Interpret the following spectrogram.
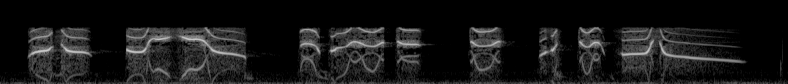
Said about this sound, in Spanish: te voy a pedir, …, que para acabar me silbes algo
